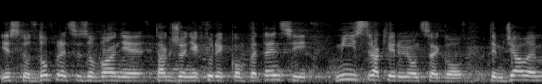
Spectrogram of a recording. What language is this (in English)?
Polish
